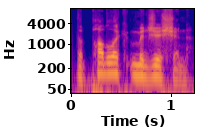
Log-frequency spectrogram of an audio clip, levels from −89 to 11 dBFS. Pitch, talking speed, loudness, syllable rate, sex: 110 Hz, 145 wpm, -18 LUFS, 5.5 syllables/s, male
